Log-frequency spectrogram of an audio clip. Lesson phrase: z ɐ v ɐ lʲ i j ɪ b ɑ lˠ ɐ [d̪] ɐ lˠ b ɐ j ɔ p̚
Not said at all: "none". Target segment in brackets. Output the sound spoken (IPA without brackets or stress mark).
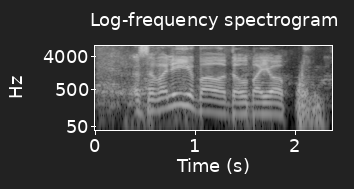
d̪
